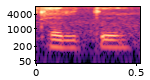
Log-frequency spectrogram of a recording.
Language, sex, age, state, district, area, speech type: Tamil, female, 30-45, Tamil Nadu, Chennai, urban, spontaneous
